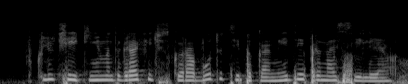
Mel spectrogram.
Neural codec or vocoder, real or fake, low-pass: codec, 16 kHz, 4 kbps, FreqCodec, larger model; fake; 7.2 kHz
